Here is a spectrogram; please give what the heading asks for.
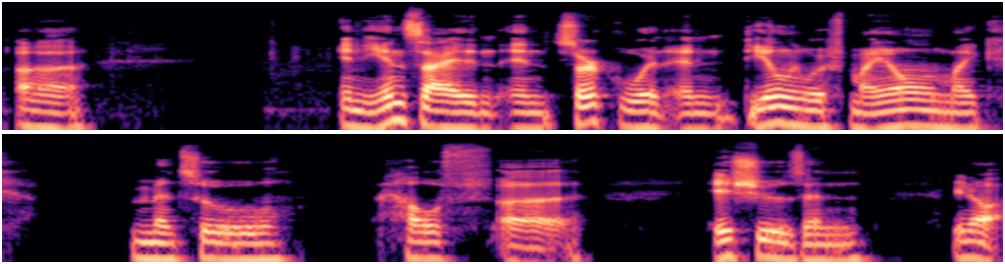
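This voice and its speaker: A man in his thirties with a gravelly, mid-range voice hosts a casual live panel discussion. He comes across as earnest and reflective, often restarting his sentences.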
